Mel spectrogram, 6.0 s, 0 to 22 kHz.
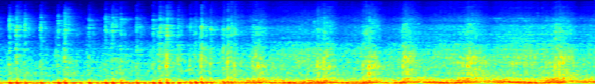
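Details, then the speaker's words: Harley-Davidson 1200 Sportster just re-jetted without removing the carburetor, started on choke. Loping V-twin beat, revs blipped then settling back, firing evenly with no misses or popping; normal, healthy idle. "Man, this thing sounds so good."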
